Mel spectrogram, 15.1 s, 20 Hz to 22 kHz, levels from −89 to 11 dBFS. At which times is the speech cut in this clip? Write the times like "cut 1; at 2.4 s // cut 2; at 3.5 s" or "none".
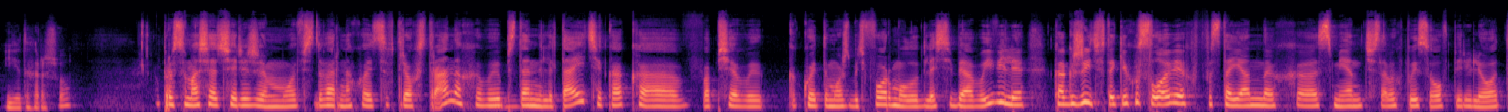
none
